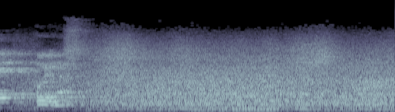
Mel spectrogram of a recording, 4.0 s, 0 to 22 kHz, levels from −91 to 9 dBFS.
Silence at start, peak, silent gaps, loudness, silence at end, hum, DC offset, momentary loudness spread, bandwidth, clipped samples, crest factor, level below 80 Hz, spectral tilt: 0 s; -6 dBFS; none; -21 LUFS; 0 s; none; under 0.1%; 2 LU; 12.5 kHz; under 0.1%; 14 dB; -42 dBFS; -4 dB/octave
